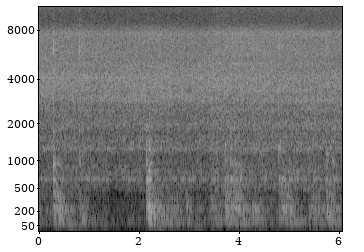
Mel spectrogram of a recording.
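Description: Sliced onions and peppers sizzling in hot oil in a metal pan with a steady hiss as they are stir-fried. A spatula scrapes and taps lightly against the pan a few times.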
